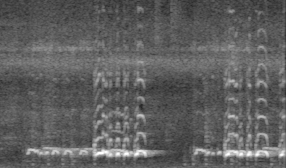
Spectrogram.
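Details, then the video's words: Local zebra dove singing actively with a big voice: a soft burred coo rolls into a loud, rapid, stuttering run of low notes, then pauses. A second rolling phrase builds to loud staccato coos. "Perkutut Lokal Gacor Suara Besar"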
